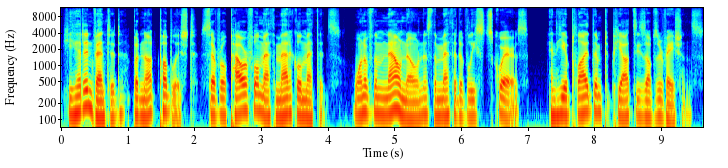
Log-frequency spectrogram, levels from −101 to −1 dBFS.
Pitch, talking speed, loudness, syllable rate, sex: 125 Hz, 175 wpm, -21 LUFS, 4.3 syllables/s, male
